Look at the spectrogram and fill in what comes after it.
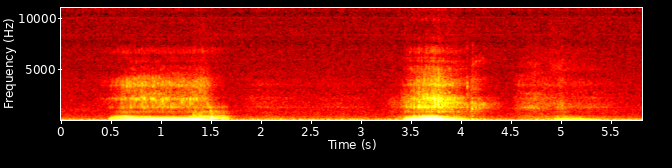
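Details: Loud, rough, vibrating snores, two strong and one softer, with breathy tails, in a quiet room; irregular sleep snoring.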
